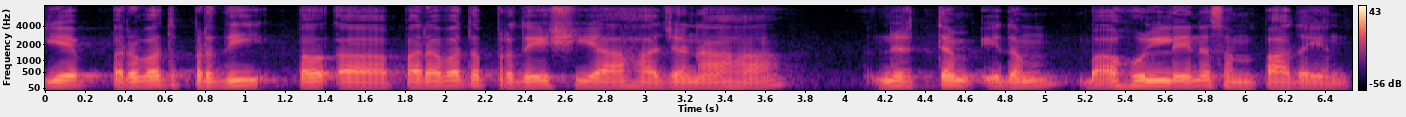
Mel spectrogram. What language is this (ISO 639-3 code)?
san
